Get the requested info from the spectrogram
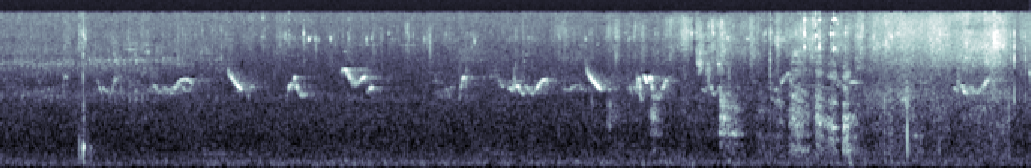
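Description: Faint birdsong: a small bird repeating short chirping notes, a few each second, with a click about a second in and some rustling near the end.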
